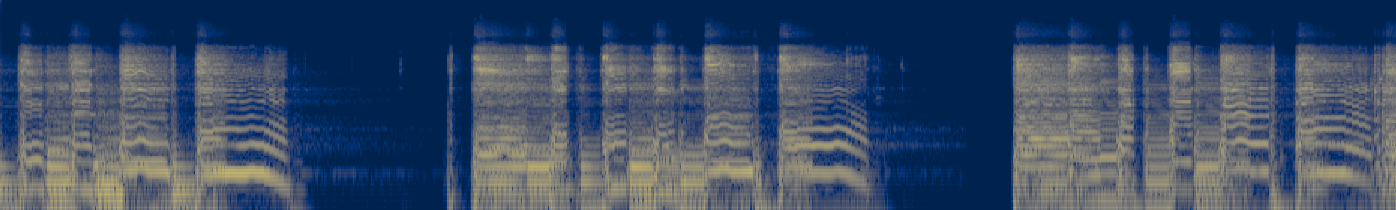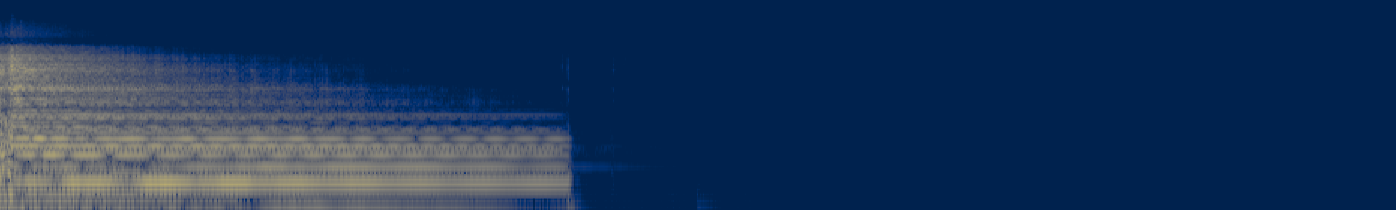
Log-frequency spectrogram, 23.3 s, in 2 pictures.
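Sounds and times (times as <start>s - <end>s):
60s vintage Strat electric guitar on bridge pickup: 0.0s - 7.8s, 8.4s - 16.5s.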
